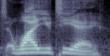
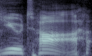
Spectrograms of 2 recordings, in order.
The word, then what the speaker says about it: Yuta: No, Yuta. Yuta. Not Utah. Okay. Yeah, Yuta. Yuta He man. wasn't named. He wasn't named after the state founded by Mormons. He's UTA. It all depends on pronunciation on that one. I mean, Yuta Wheeler, the Yeah. AEW wrestler, like that, not like Utah, the state Yeah.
